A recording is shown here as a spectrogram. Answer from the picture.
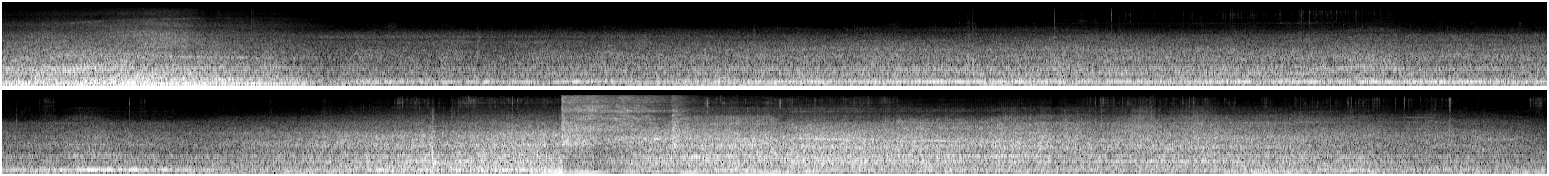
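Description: Diesel city buses running and pulling away: a single-decker passes close and loud in the first few seconds, then a double-decker's engine works harder as it moves off. A sudden hiss of air, typical of an air brake, cuts in about two-thirds of the way through.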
